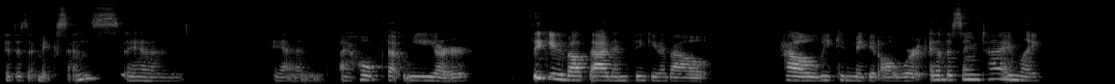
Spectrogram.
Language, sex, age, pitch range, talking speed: English, female, 20-39, 175-210 Hz, 160 wpm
